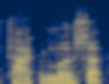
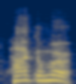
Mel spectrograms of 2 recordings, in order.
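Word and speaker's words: Takemura: I almost said Takamusa. Takamura.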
